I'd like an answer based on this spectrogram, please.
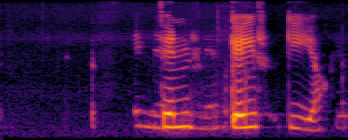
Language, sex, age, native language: Icelandic, female, 10, Icelandic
